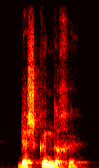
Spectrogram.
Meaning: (adjective) inflection of deskundig: 1. masculine/feminine singular attributive 2. definite neuter singular attributive 3. plural attributive; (noun) expert
- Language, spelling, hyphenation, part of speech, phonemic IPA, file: Dutch, deskundige, des‧kun‧di‧ge, adjective / noun, /dɛsˈkʏn.də.ɣə/, Nl-deskundige.ogg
